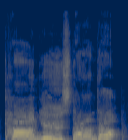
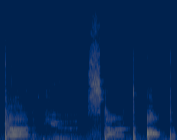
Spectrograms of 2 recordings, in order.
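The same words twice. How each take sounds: First: It is said in a big, loud voice. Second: It is whispered very quietly.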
